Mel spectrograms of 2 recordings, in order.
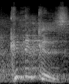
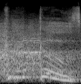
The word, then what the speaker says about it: knuckles: all the letters that why would a K BE SILENT? KNUCKLES. WHY IS IT K? KNUCKLES.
